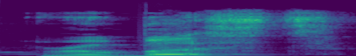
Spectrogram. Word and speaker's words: robust: Robust. Ah, o acento é no bust.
